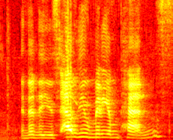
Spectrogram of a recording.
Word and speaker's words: aluminium: And then they used aluminium pens. Aluminium. You say it like a fool. Aluminium. It's aluminum.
